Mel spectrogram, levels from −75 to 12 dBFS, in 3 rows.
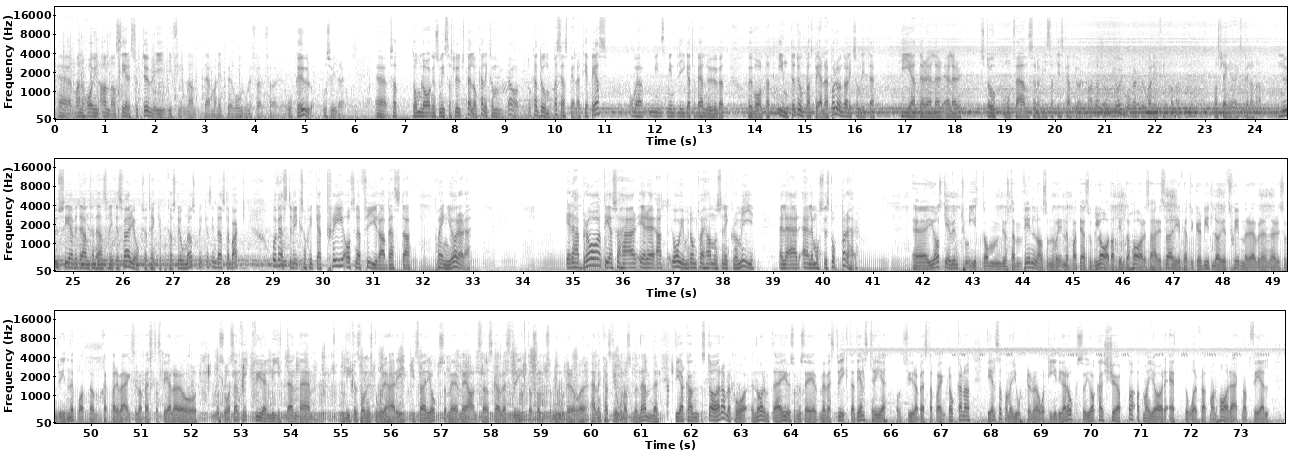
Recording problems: animal sounds; loud; throughout; 5 dB below the speech
choppy; occasionally; from 43 to 45 s, from 53 to 54 s and at 1:03; 4% of the speech affected

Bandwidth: 15 kHz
